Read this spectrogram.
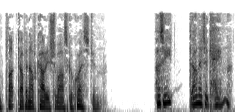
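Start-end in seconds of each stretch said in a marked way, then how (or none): none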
